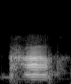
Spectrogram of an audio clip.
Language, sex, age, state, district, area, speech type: Hindi, male, 60+, Rajasthan, Karauli, rural, conversation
